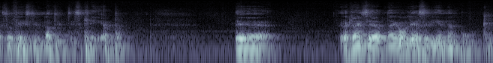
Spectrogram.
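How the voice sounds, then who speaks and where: A man's voice: fairly low pitch, mellow. A man who reads audiobooks gives an anecdotal talk to an audience, chatty and full of fillers and restarts. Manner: conversational, many fillers and restarts, briefly acts out quotes. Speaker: audiobook narrator giving a talk. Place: lecture room with an audience. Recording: roomy sound from a distant mic.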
